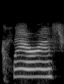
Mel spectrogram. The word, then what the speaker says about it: ClariS: Hi Crystal, hi ClariS from Paris. Um, she's not from Paris, but that's how I remember how to say her name um and pronounce it correctly.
